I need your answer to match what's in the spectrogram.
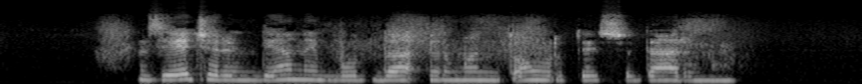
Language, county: Lithuanian, Vilnius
